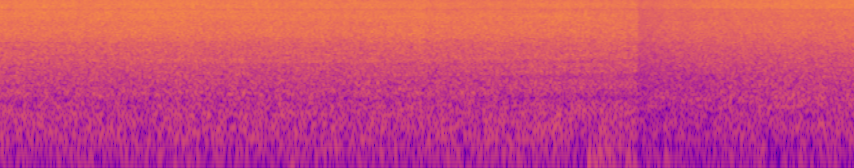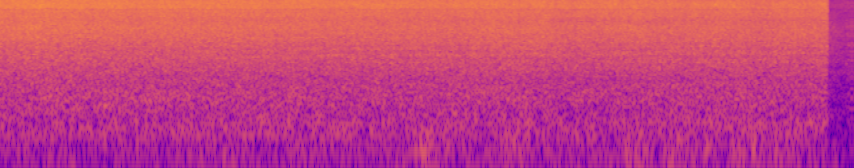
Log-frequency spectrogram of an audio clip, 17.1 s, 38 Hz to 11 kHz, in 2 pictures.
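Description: Steady rushing roar of the Falls of Glomach, a waterfall of about 113 m dropping into a rocky gorge, with a slight step down in level about six seconds in.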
